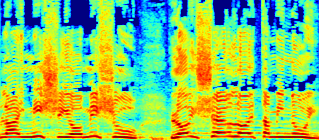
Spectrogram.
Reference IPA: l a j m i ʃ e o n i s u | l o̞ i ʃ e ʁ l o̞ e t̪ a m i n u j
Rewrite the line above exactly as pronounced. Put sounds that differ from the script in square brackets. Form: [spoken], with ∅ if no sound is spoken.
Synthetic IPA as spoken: l a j m i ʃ [i] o [m] i [ʃ] u | l o̞ i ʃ e ʁ l o̞ e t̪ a m i n u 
